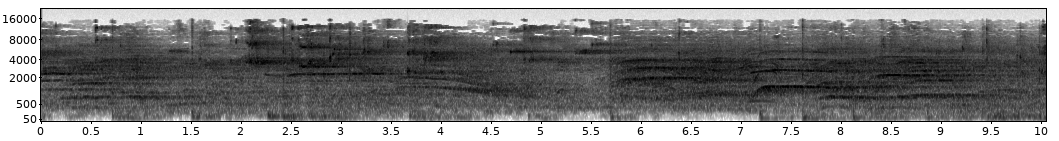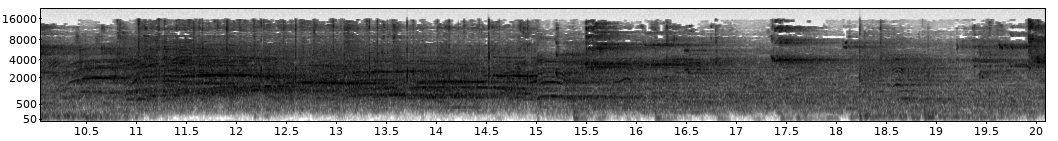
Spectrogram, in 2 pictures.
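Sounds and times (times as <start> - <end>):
sneakers squeaking on court: 0.5 - 5.9, 15.2 - 20.0
basketball bouncing: 9.4 - 10.3, 18.2 - 19.0.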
